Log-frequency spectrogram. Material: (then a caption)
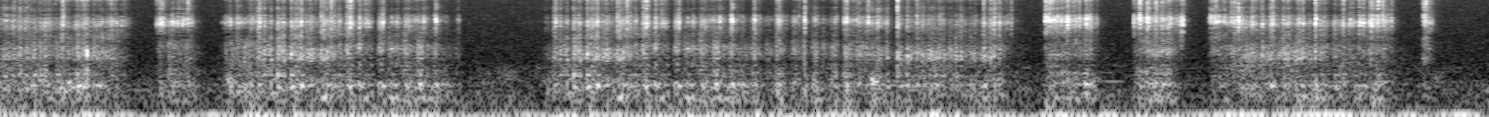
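Barley grain. A thin wooden stick is stirred through dry pearl barley grains, making a quiet, steady rustle and crackle of shifting grains with bright patter. The stirring stops briefly several times, and a low hum runs underneath throughout.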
